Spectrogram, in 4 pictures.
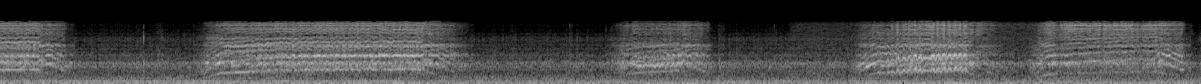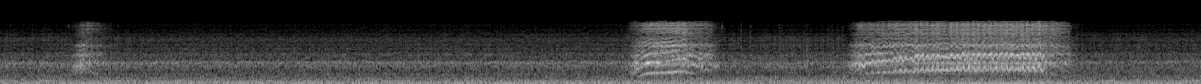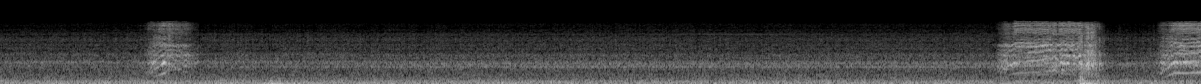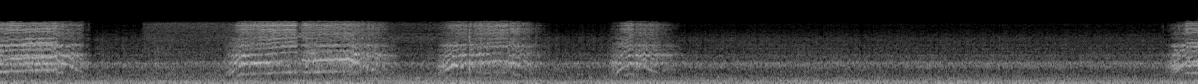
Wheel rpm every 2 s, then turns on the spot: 50, 130, 30, 40, 80, 80, 0, 0, 0, 40, 100, 60, 10, 0, 0, 0, 0, 80, 60, 90, 50, 10, 0, 10.
0-2 6-8 18-20 22-26 36-38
